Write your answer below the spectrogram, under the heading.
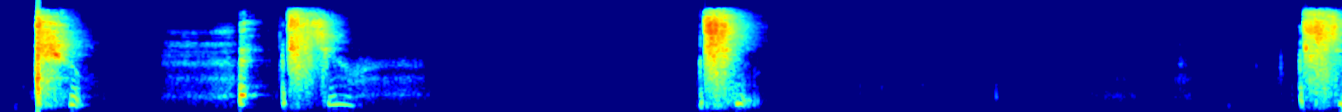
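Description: Four sharp, partly stifled sneezes with a short sharp intake of breath before one, spaced over ten seconds: a sneezing fit.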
